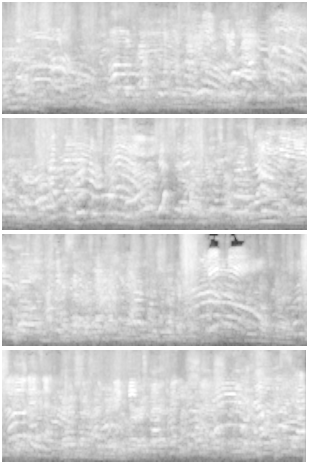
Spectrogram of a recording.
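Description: Young children chatter and shout excitedly close by.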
